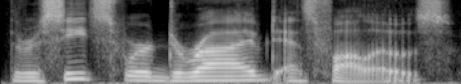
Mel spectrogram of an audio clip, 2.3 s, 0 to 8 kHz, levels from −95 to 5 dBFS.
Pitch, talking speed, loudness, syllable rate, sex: 140 Hz, 155 wpm, -17 LUFS, 5.1 syllables/s, male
